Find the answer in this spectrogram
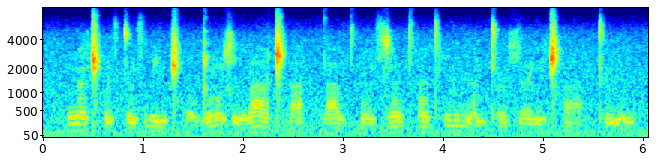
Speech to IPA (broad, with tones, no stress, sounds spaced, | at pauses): n̪ ã˦ ǁʰ õ˨ sʲ t õ˨˦ sʲ n̪ i˧ nʲ ǁʰ o˨ w ɖ õː˦ ɕ ĩ˨ w aː˦˨ ɡ͡ǁ a˨˦ | d̪ aː˨ w t̪ʰ õː˨ sʲ ɮ ã˦ w t̪ʰ ã˦ tʰ ĩː˦ n̪ ã˨ nʲ tʼ ə˞˨ ç əː˦ lʲ ə̃˦ ǁʰ a˨ | tʼ ə̃˧ nʲ ã˨ w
